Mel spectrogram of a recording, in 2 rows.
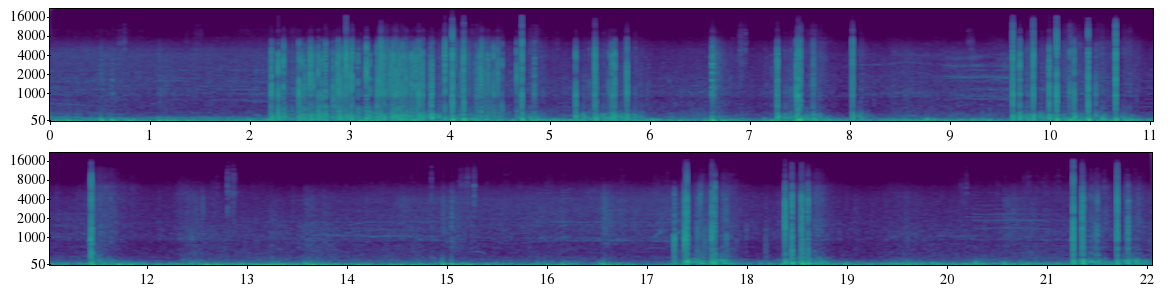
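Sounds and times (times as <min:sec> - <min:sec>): fireworks bangs: 0:00.0 - 0:22.0
fireworks crackling: 0:00.0 - 0:22.0.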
